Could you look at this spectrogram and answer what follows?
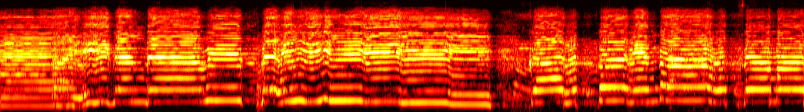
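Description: A single voice singing a slow melody in long held notes with a slight waver, stepping up and down in pitch, with a brief pause about five seconds in.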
